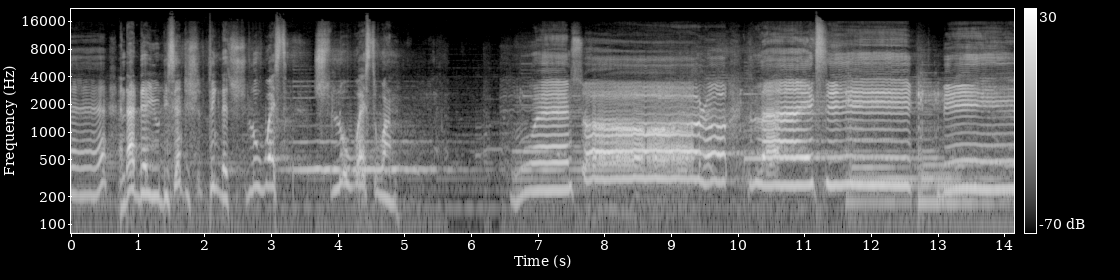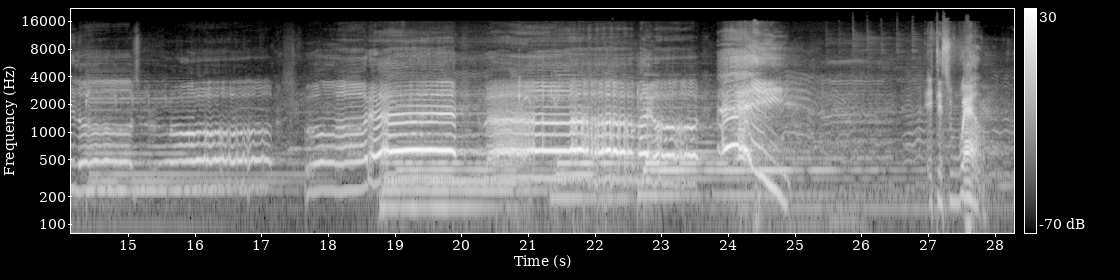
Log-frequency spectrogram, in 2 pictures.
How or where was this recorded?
large echoing room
